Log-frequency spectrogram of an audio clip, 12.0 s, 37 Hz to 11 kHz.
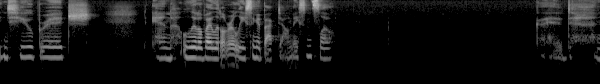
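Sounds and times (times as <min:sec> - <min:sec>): woman speaking: 0:00.0 - 0:01.8, 0:03.1 - 0:06.7
faint low hum: 0:00.0 - 0:12.0
woman breathing: 0:02.0 - 0:02.9.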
